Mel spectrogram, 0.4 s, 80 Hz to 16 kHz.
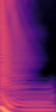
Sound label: BD Distortion, kicks; VEC1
